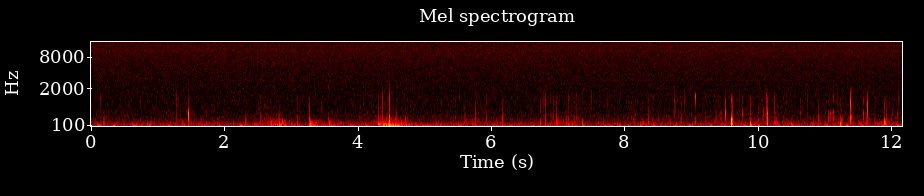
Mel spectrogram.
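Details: Low gurgles, rumbles and scattered clicks from the belly after eating hotdogs following 10 hours of an empty stomach: ordinary bowel sounds of digestion after a meal.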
